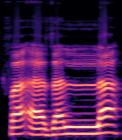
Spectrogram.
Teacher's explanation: فَأَزَلَّهُمَا الشَّيْطَانُ فا کے اوپر زبر، اس کے بعد الف کے اوپر زبر ہے، اس کو حمزہ پڑھیں گے. زا میں سیٹی کی آواز پیدا کرنی ہے، زا کو لام کے ساتھ پلس کرنا ہے.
